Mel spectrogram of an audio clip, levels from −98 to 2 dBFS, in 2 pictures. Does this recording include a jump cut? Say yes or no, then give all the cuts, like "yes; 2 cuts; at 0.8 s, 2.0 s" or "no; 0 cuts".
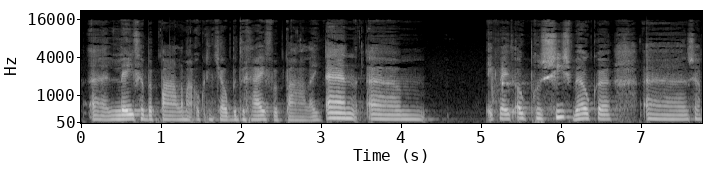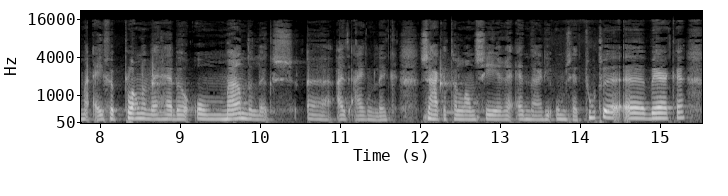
yes; 2 cuts; at 3.0 s, 5.1 s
